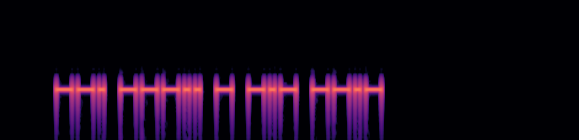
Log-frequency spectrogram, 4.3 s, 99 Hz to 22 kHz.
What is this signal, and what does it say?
Morse code, heard as a keyed tone, about 30 wpm, 700 Hz. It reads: G8TKQ
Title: DXCC-100 Call Signs - 5 Characters - Repeated 2x - 30wpm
